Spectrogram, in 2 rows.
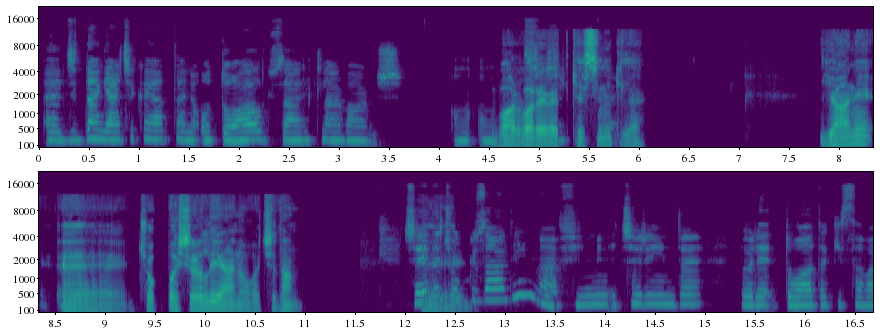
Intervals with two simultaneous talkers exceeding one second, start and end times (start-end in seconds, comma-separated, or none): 4.5-5.9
